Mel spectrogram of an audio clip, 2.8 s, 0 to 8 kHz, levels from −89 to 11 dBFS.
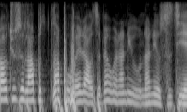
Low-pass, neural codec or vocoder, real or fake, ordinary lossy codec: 7.2 kHz; vocoder, 44.1 kHz, 128 mel bands every 256 samples, BigVGAN v2; fake; none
